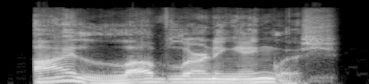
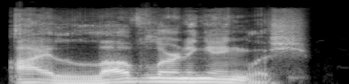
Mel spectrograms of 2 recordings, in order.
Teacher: But if you add some natural intonation like I love learning English with emphasis on love, it sounds way more natural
